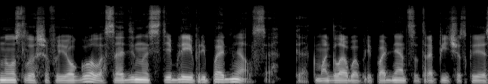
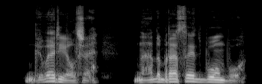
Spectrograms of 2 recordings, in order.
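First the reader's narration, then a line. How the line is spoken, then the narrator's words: Grumble. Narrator (Russian): буркнул Хавьер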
